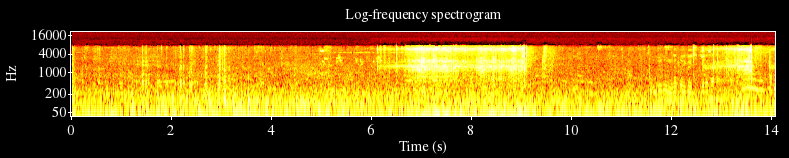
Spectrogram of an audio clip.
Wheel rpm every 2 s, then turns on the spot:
0, 0, 0, 10, 10, 0, 10.
6-8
